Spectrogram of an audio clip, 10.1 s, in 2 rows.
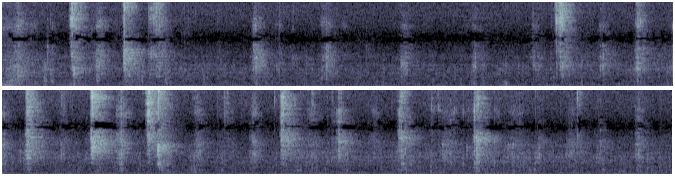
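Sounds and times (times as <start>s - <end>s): crunchy chewing: 0.0s - 10.0s
wet mouth clicks: 3.6s - 9.5s.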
